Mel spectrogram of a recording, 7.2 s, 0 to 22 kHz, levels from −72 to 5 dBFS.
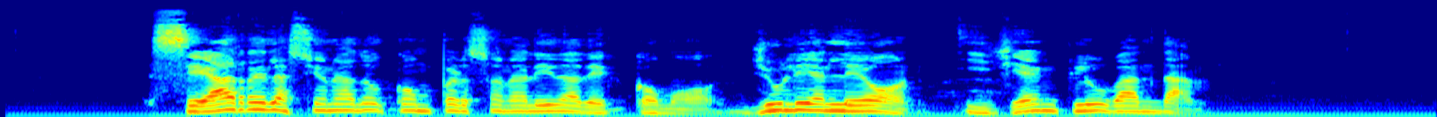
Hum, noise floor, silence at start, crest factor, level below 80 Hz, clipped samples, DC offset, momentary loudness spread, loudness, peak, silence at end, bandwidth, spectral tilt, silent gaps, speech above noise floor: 50 Hz at -45 dBFS; -52 dBFS; 0.75 s; 18 dB; -48 dBFS; under 0.1%; under 0.1%; 14 LU; -20 LUFS; -2 dBFS; 1.2 s; 16 kHz; -5 dB/octave; none; 32 dB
